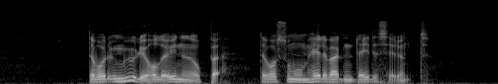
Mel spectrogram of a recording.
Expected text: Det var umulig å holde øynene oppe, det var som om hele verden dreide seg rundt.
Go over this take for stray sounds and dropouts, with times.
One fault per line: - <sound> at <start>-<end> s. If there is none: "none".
none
